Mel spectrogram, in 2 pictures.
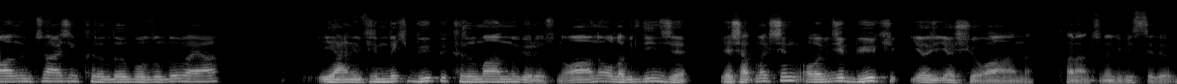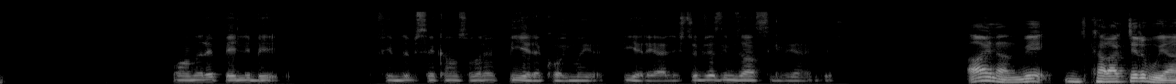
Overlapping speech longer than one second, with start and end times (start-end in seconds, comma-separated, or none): none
